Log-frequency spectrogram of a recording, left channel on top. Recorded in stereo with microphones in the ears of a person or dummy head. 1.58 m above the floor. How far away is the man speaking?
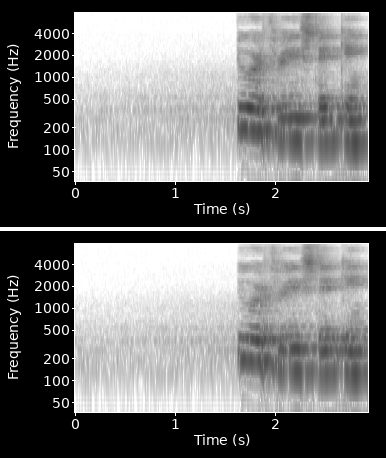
About 0.6 m.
